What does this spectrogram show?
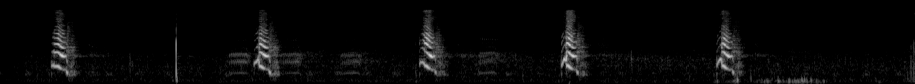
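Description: A cheetah gives loud, bird-like chirps, each sliding sharply downward, repeated about every one and a half seconds.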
